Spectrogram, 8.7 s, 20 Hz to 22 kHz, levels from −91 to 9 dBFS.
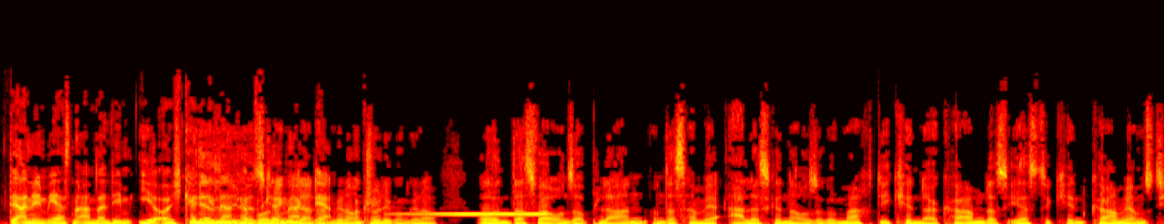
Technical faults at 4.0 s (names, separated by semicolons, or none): loudspeaker feedback squeal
